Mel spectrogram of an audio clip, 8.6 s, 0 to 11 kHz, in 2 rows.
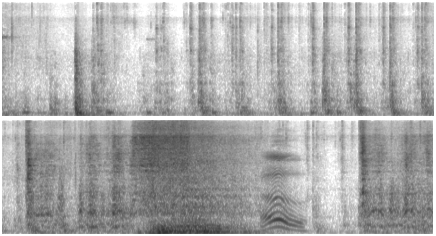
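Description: A 1983 Chevy Camaro Z28 with a carb-swapped Crossfire engine, fed starter fluid, cranks in a rough rhythmic chug under talk, then catches with a loud burst and settles into a running roar.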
